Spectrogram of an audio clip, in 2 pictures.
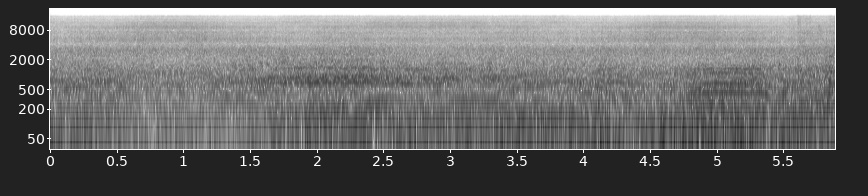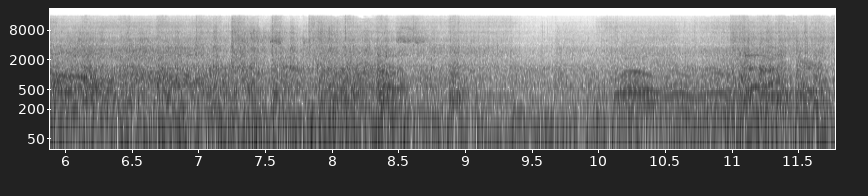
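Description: A monster truck engine roars and revs while driving over rough ground.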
